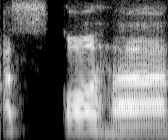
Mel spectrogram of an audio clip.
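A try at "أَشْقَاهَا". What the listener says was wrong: হ্যাঁ ওই শিনটা তাহলে স পড়তে হবে আশ ক, হ্যাঁ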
